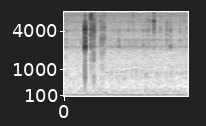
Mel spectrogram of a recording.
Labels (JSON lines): {"label": "anthrophony, boat engine", "recorder": "HydroMoth"}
